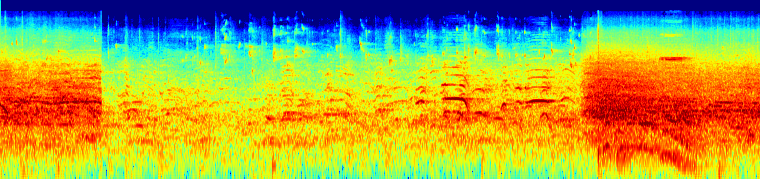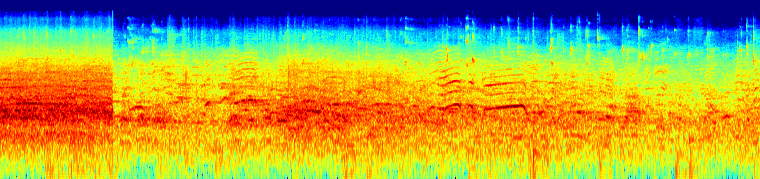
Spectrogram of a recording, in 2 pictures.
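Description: Basketball game sound in a gymnasium: a crowd cheering loudly at the start and again for about five seconds from the middle. Both bursts cut off abruptly. In the quieter stretches between them are a ball dribbling, sneakers squeaking on the hardwood floor, and scattered shouts.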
